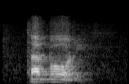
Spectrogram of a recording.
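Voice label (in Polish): "tabory", Kurpie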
